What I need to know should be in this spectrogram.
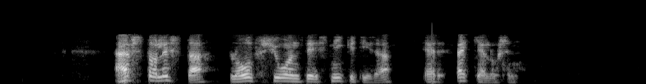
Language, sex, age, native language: Icelandic, male, 40-49, Icelandic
